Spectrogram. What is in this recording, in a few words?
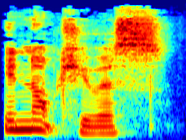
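"innocuous", British English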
